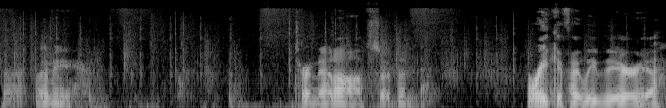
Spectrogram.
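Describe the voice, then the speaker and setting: A man whose voice is on the low side and a bit bright chats in an unhurried, meandering way during a live game stream. He uses a streaming microphone at full gain, and background noise is clearly present.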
